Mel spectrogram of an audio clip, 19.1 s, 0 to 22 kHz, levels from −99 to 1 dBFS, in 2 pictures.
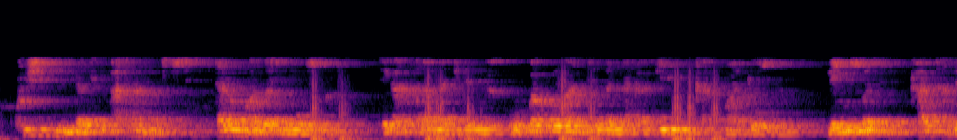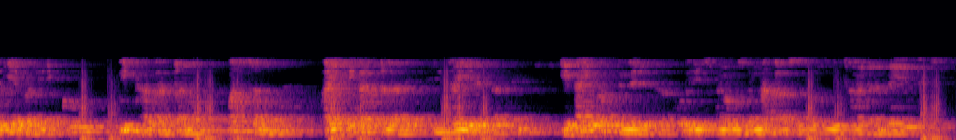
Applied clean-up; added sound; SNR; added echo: none; Knock; 18 dB; reverberation time 1.1 s.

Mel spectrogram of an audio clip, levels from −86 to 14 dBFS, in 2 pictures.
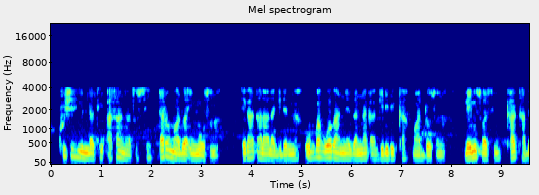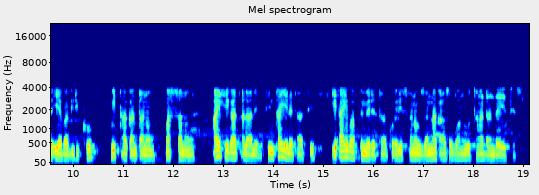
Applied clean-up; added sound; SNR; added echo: none; none; none; none.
